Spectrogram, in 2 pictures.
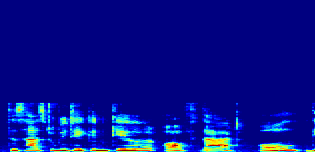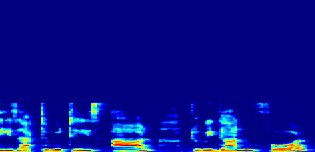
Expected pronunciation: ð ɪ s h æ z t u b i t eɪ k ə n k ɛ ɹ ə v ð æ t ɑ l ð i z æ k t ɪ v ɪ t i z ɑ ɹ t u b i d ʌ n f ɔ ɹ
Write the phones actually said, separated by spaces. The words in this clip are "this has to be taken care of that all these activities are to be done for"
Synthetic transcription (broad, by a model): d ɪ s h æ z t u b i t eɪ k ə n k ɛ ɹ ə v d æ t ɑ l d i z æ k t ɪ v ɪ t i z ɑ ɹ t u b i d ʌ n f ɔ ɹ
